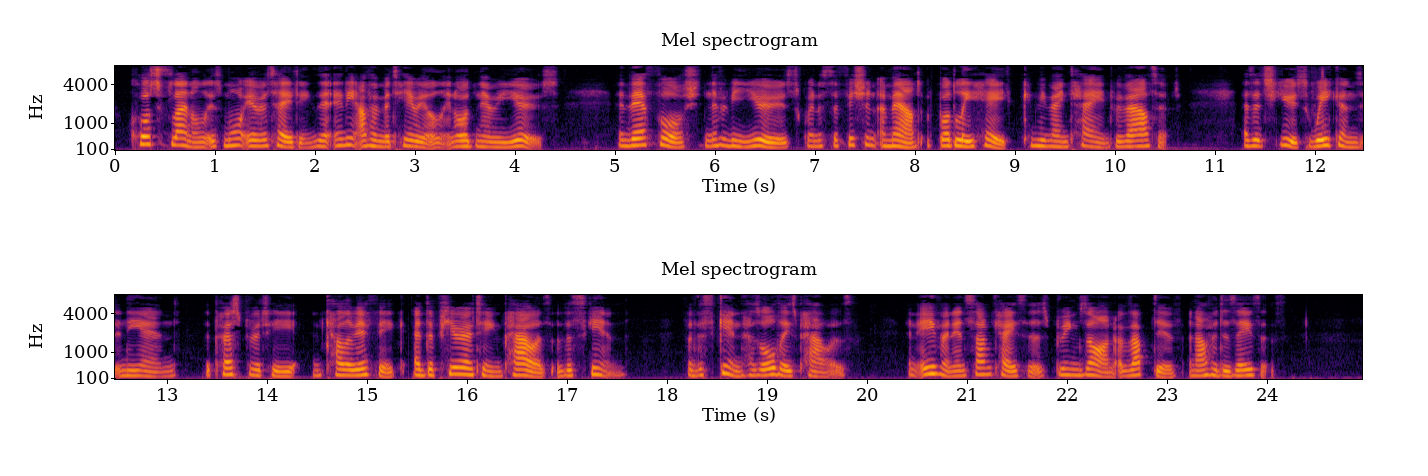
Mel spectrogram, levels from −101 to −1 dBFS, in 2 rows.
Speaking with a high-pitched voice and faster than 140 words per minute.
Yes: high, 195 Hz; average, 155 wpm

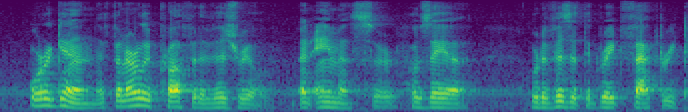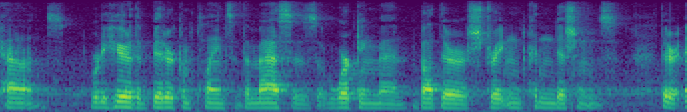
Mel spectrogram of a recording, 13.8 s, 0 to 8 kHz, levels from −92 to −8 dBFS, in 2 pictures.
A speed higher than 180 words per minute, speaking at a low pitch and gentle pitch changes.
No: average, 165 wpm; low, 125 Hz; narrow, 2.3 semitones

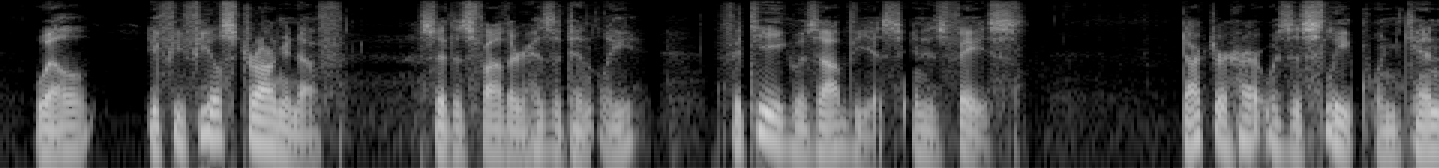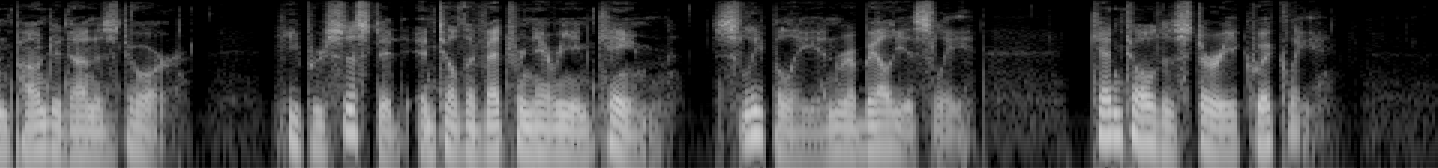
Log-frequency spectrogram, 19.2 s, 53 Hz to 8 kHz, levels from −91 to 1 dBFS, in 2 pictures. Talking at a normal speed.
No: slow, 125 wpm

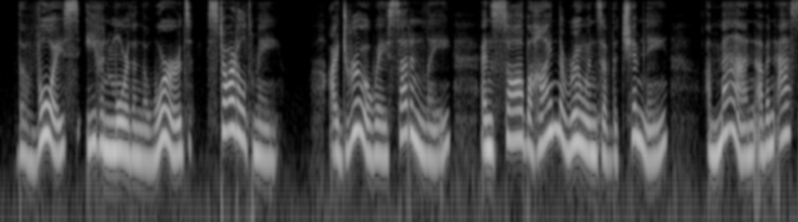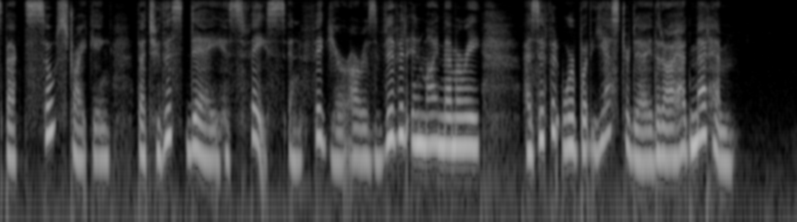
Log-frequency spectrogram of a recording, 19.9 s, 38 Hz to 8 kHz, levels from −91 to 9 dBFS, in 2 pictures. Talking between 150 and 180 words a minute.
Yes: average, 160 wpm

